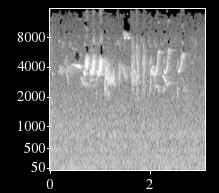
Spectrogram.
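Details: Common redstart singing to defend its territory with a nest while feeding young with insects, May–June 2018; a short burst of high, quick, scratchy twittering notes, then fainter trailing chirps over a steady background hiss.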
